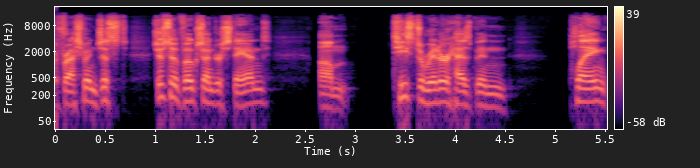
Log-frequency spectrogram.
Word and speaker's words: Thijs: Thijs de Ridder is his name. His first name's spelled kind of weird, but it's pronounced Thijs.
